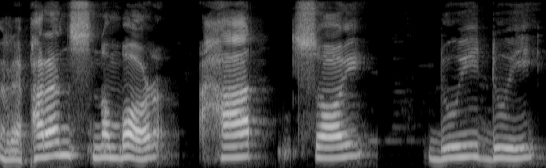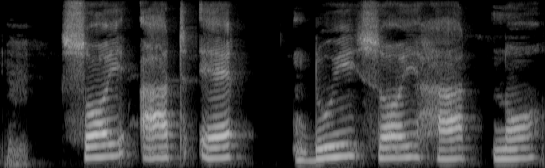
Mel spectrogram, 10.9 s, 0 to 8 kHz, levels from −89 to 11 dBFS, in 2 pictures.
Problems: background sounds at intervals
